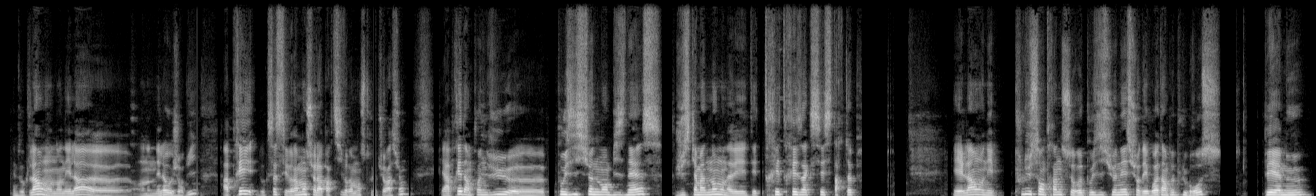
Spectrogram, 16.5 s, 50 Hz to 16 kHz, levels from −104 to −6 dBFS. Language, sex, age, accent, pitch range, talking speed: French, male, 20-39, French, 165-215 Hz, 220 wpm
